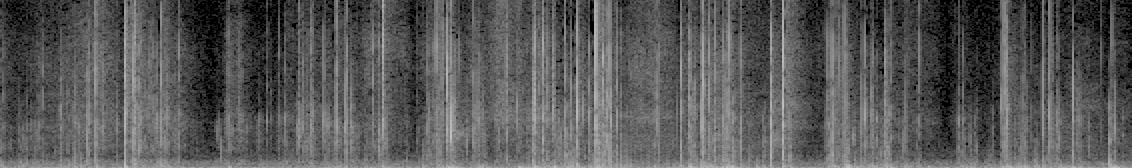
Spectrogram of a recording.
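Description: A pink cellophane sheet held flat on a lap is rubbed and scratched with long nails and crinkled. It makes quiet, continuous crinkling with many sharp, bright crackles scattered throughout.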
